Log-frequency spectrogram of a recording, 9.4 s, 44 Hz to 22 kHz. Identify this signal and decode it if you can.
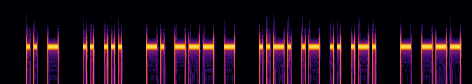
Morse code, heard as a keyed tone, about 17 wpm, 700 Hz. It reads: IT IS NOT FAIR TO
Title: Sentences from Top 1300 Words 17wpm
